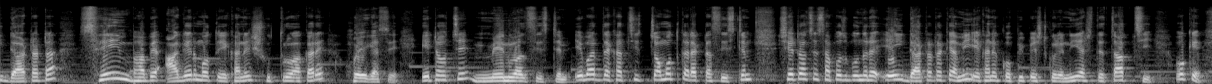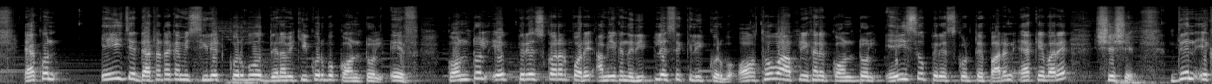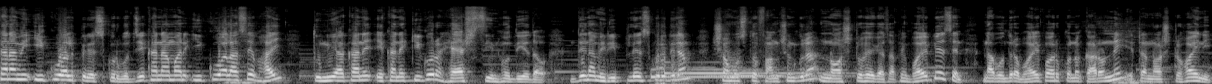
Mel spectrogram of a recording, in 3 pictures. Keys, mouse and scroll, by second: 1.0 click, 5.4 ctrl+z, 6.2 ctrl+z, 7.4 ctrl+z, 8.5-9.8 drag, 12.0 click, 13.1 Delete, 13.7 click, 13.8 Delete, 16.1 ctrl+f, 17.3 click, 18.2 click, 19.6 click, 21.0 ctrl+h, 22.2 click, 23.2 click, 27.1 click, 30.3 click, 32.4 click, 35.6-36.3 drag.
